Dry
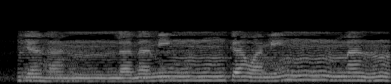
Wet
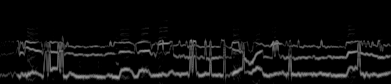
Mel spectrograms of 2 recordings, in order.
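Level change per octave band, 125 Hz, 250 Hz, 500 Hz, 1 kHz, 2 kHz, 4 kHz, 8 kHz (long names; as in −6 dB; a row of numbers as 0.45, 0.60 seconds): below −35 dB, −6.5 dB, +1.5 dB, −1.0 dB, +1.0 dB, −5.5 dB, can't be measured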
